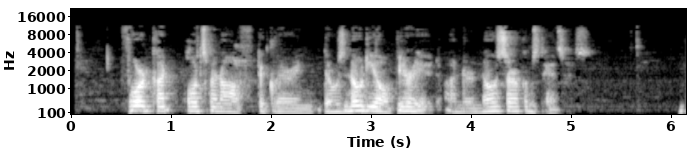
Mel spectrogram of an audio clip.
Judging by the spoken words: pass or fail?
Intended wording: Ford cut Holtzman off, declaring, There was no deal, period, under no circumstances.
pass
